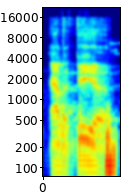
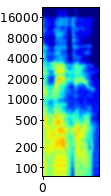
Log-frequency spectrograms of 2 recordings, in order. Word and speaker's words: Alethea: I used to pronounce it Alethea until the Presbyterian minister told me, no, that's Alethea. Oh, okay. That's the proper pronunciation.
